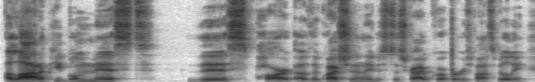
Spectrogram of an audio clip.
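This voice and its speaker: Deep-voiced man teaching informally. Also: fairly even intonation, a little fast. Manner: conversational, explanatory. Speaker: college instructor. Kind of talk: informal lecture walking students through assignments.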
